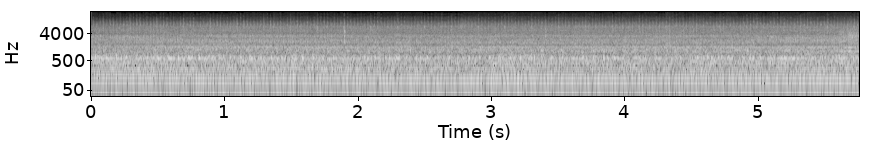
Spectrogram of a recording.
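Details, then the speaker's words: Mercedes C63 AMG 507 edition, started to warm the oil for an oil change: steady even V8 idle, no knocks, misses or ticks over the exhaust; lifters noted loud on cold start, serpentine belt ripped, needs replacing; normal idle. "all right so now we're going to start it up to get the oil warm so we can drain it let's see this thing running pretty"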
